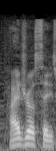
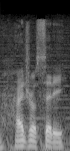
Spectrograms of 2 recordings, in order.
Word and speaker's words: Hydrocity: It's been a debate among fans to how to pronounce the name Hydro City. I used to say Hydrocity, but it is in fact Hydro City Zone. 2 words.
